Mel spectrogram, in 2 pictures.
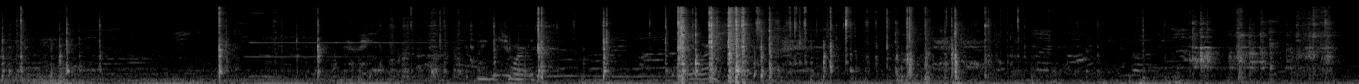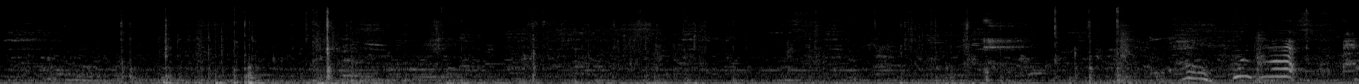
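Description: Kitchen handling sounds while baby spinach is fetched and measured: scattered clicks, rattles and rustles, loudest in a cluster about seven seconds in, over faint background voices and music.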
